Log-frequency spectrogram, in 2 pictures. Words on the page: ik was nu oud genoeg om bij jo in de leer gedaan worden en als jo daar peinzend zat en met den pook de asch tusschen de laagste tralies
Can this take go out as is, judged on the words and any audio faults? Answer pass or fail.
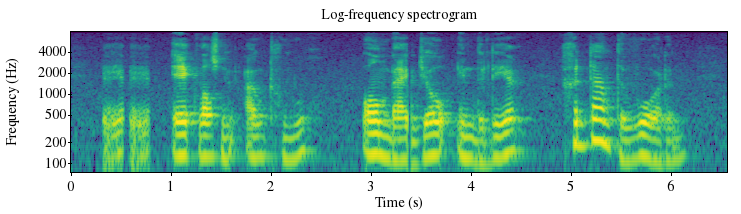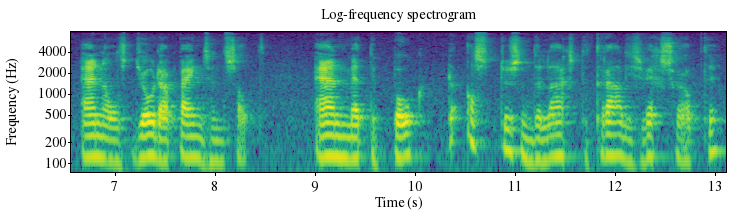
fail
